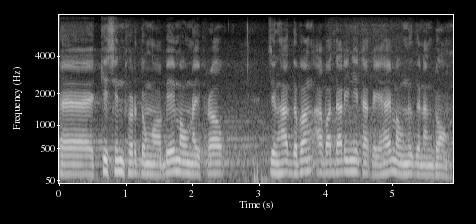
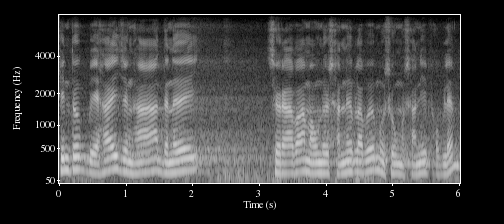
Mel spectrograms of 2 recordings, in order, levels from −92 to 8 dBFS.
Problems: constant background noise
